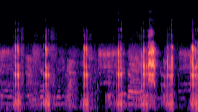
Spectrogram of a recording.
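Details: Pigs and piglets on a farm in Tripura, India, giving short broadband grunts and oinks in quick bursts, roughly every half second, with a faint steady hum behind.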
